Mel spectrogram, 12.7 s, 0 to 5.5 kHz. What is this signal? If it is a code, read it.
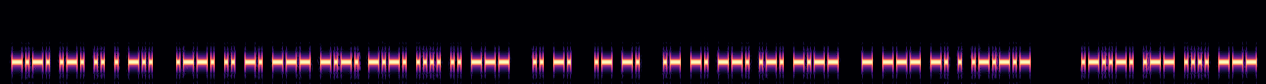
Morse code, heard as a keyed tone, about 35 wpm, 700 Hz. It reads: CRIED PINOCCHIO IN AN ANGRY TONE. "WHO
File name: Pinocchio / Pinocchio ch7 35 35 ik1hge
